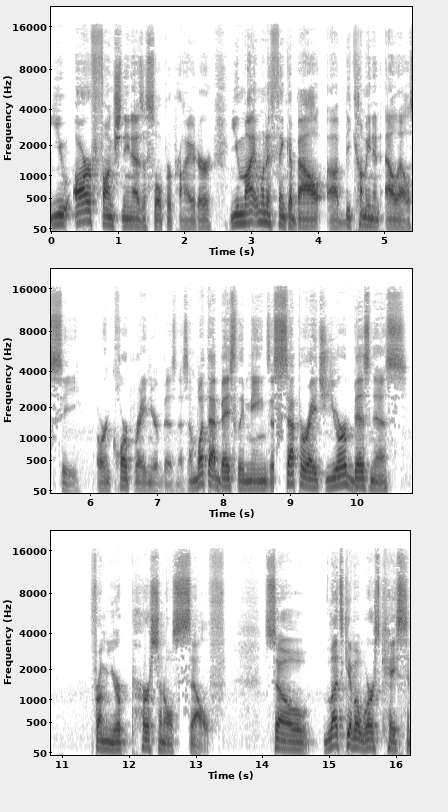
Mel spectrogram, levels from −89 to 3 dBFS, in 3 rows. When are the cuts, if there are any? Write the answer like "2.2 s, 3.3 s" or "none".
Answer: 8.8 s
